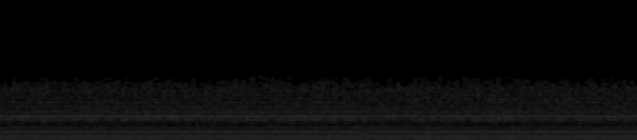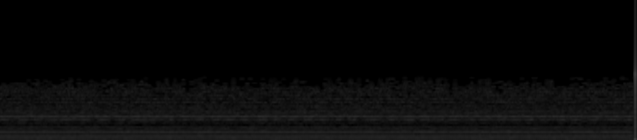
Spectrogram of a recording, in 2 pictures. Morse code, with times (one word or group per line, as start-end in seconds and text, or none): none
